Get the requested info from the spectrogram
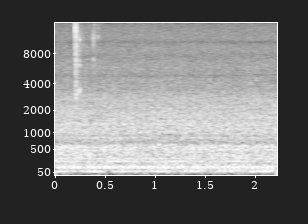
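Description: Faint steady hiss of a quiet room, with one soft click a fraction of a second in: a small eating sound as a forkful of food goes into the mouth.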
